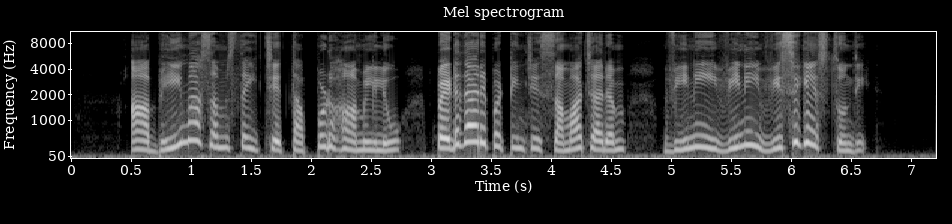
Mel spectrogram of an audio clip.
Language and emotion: Telugu, disgusted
